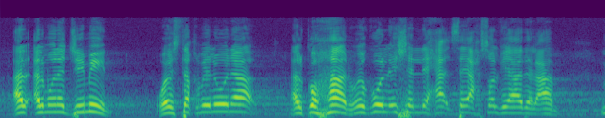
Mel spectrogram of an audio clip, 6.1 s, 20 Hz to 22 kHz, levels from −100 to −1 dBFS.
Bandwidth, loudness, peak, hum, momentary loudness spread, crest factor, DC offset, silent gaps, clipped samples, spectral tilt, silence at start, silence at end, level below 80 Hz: 12 kHz; -22 LUFS; -2 dBFS; none; 10 LU; 20 dB; under 0.1%; none; under 0.1%; -4.5 dB/octave; 0.15 s; 0 s; -48 dBFS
